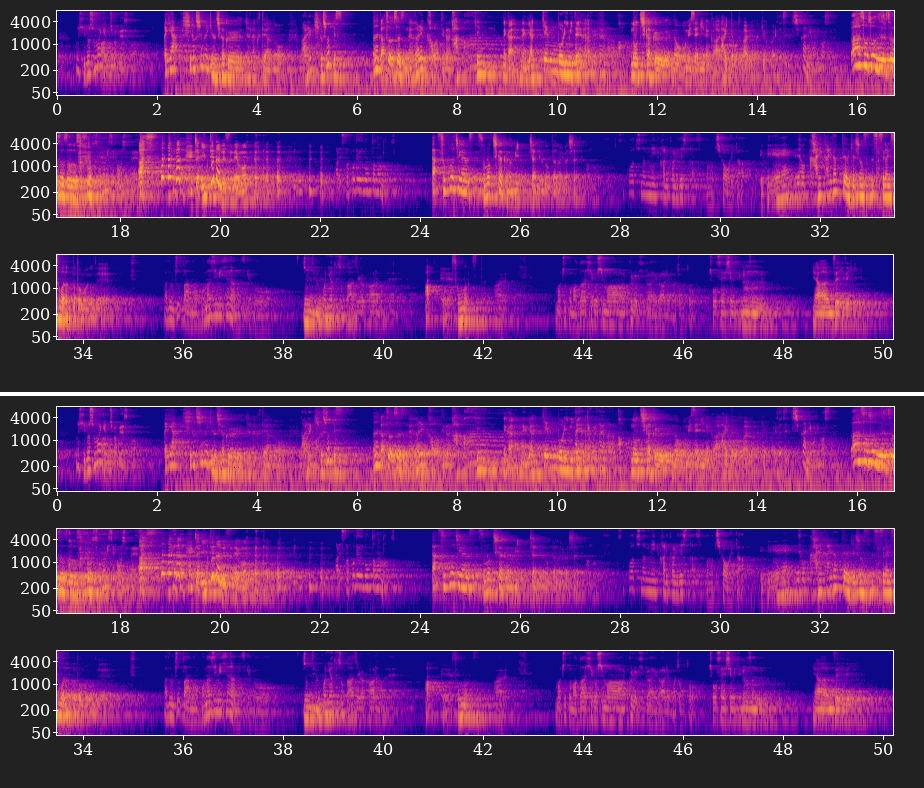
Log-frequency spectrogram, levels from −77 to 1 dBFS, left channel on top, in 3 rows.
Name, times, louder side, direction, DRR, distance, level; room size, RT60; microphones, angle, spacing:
voice 1, 0.4-1.7 4.8-5.6 8.1-9.4 10.4-11.4 14.4-15.6 17.3-18.4 19.0-19.8 20.5-21.0 22.3-23.5 27.3-27.4 27.7-30.5 31.0-31.5 34.9-35.0 35.6-37.8 38.4-40.3 42.2-42.9 43.4-46.3 46.5-47.5, right 1 dB, 15° right, 6 dB, 0.5 m, -35 dB
voice 2, 2.1-5.7 6.3-8.1 8.4-10.7 11.5-14.5 15.9-17.5 18.4-20.8 21.1-21.2 21.8-22.1 24.2-27.2 30.8-34.6 38.4-38.8 40.8-41.7 47.1-47.7 48.6-49.6, left 2 dB, 40° left, 8 dB, 0.6 m, -23 dB
sound 1, 2.1-17.6, equal, 80° right, 2.9 m, -43 dB
14.0 x 9.6 x 3.9 m, 2.5 s
head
